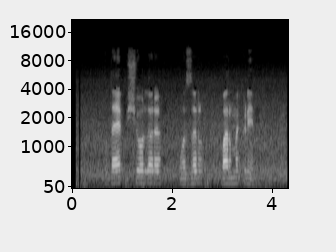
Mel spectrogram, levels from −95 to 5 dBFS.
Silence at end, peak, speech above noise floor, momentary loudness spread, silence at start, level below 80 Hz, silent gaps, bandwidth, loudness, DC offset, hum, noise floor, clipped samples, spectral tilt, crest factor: 0 s; -6 dBFS; 22 dB; 24 LU; 0.2 s; -76 dBFS; none; 11 kHz; -28 LUFS; under 0.1%; none; -50 dBFS; under 0.1%; -3 dB/octave; 24 dB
